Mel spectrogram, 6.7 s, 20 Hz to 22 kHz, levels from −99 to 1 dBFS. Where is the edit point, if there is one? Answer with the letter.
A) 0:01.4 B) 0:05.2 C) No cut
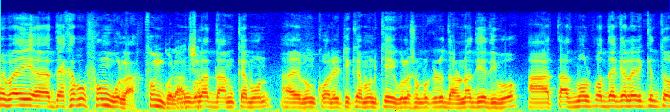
C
